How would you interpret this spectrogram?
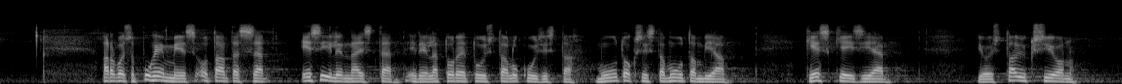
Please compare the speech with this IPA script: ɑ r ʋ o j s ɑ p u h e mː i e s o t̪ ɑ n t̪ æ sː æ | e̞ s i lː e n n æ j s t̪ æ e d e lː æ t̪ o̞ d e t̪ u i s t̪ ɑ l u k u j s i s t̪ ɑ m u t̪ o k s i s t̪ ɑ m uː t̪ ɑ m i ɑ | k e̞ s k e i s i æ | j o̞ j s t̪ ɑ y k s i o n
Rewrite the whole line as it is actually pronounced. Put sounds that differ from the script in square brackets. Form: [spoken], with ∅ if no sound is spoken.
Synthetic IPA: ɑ r ʋ o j s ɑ p u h e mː i e s o t̪ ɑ n t̪ æ sː æ | e̞ s i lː e n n æ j s t̪ æ e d e lː æ t̪ o̞ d e t̪ u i s t̪ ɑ l u k u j s i s t̪ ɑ m [uː] t̪ o k s i s t̪ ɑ m uː t̪ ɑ m i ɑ | k e̞ s k e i s i æ | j o̞ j s t̪ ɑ y k s i o n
